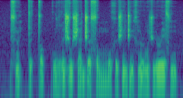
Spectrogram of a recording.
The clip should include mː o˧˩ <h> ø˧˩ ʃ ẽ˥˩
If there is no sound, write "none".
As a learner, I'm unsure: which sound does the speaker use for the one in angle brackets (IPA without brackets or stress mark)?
x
